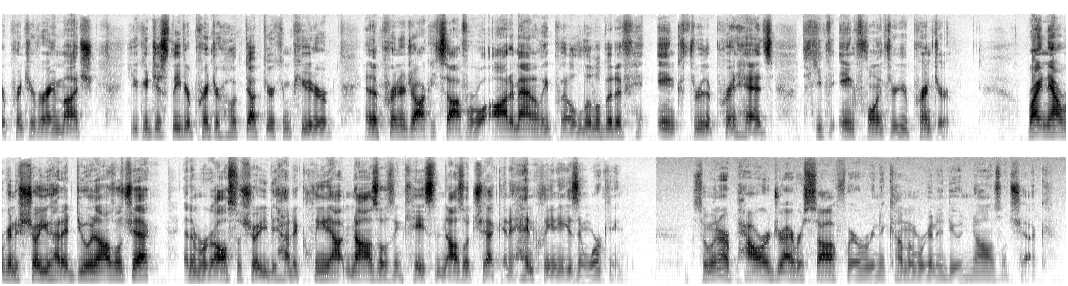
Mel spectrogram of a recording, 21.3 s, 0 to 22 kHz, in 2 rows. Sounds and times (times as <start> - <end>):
Speech: 0.0 - 9.6, 10.2 - 16.9, 17.6 - 21.2.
